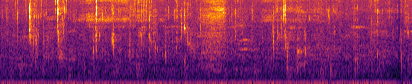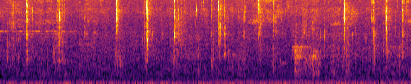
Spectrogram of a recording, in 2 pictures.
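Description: Close-up sounds of two people eating: wet chewing, biting and crisp crunches, with many scattered mouth clicks.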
